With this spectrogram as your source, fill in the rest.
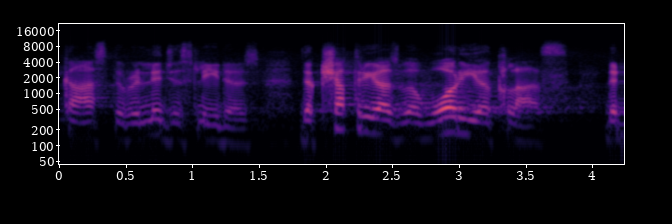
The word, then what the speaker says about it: Kshatriya: The second, a word that most Americans find hard to pronounce, is the Kshatriyas, the K and the S. There's no silent K or S. It's the Kshatriyas, who were the warrior class.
